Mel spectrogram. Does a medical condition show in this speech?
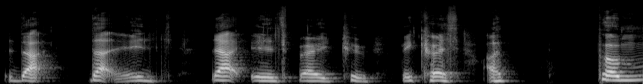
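Yes: cerebral palsy; physically affects creating art.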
